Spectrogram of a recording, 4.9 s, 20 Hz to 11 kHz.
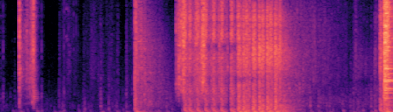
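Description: M16A4 rifle firing in a team deathmatch video game: a few scattered early shots, then long loud bursts of rapid automatic fire, with another burst at the close.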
